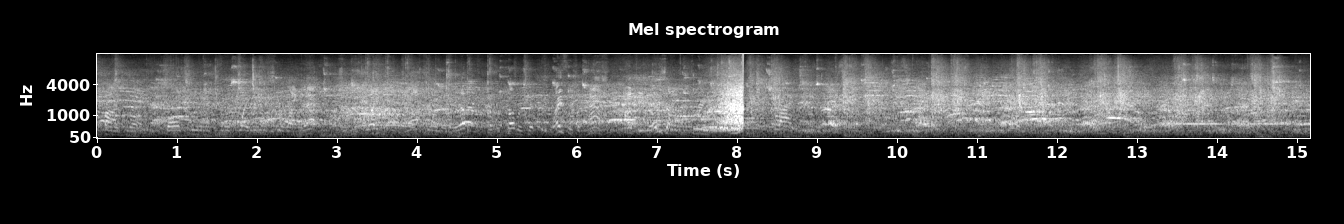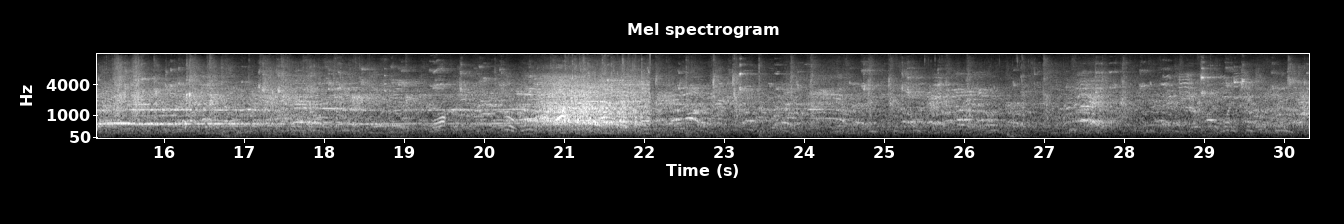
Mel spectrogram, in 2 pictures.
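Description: Live gym sound of a high school basketball game: a basketball dribbled on the hardwood floor, sneakers squeaking and spectators' voices in a large, echoing gym. A single loud sharp bang comes about eight seconds in, a steady held tone runs for several seconds in the middle, and the sound swells briefly about twenty-one seconds in.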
